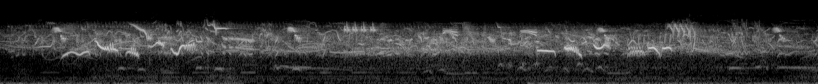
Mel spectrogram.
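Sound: birds singing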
